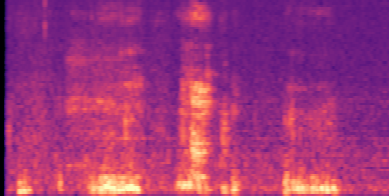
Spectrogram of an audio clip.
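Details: Havanese dog growling while play-fighting with a Coton de Tulear indoors: low rumbling growls in three bursts, with a brief higher yelp-like sound near the middle.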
